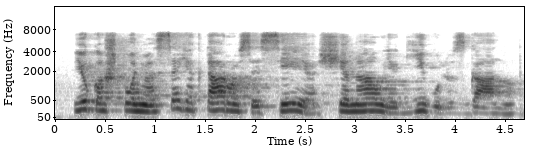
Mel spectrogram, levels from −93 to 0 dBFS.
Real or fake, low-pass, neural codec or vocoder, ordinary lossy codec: real; 7.2 kHz; none; MP3, 96 kbps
